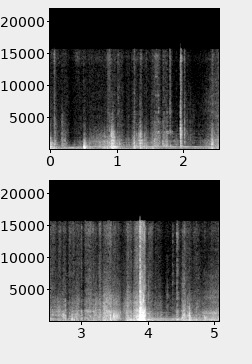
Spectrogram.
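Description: Toothbrush scrubbing a freshly soldered circuit board with isopropyl alcohol to clean off flux, heard as irregular light scrapes and clicks, with a louder knock about four seconds in.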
